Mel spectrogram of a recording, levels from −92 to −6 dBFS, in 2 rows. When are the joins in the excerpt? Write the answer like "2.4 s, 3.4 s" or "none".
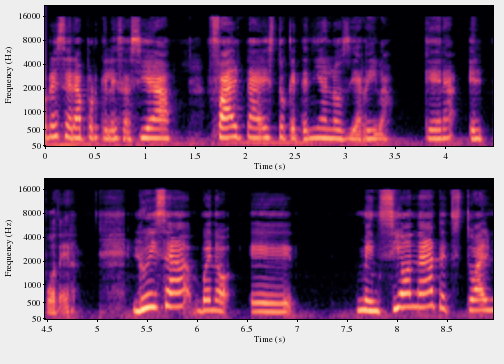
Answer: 5.3 s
